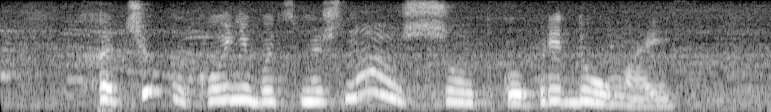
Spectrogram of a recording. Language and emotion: Russian, positive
